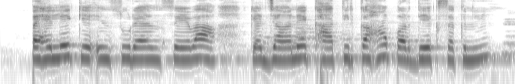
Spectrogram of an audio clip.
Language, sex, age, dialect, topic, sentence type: Maithili, female, 46-50, Angika, banking, question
